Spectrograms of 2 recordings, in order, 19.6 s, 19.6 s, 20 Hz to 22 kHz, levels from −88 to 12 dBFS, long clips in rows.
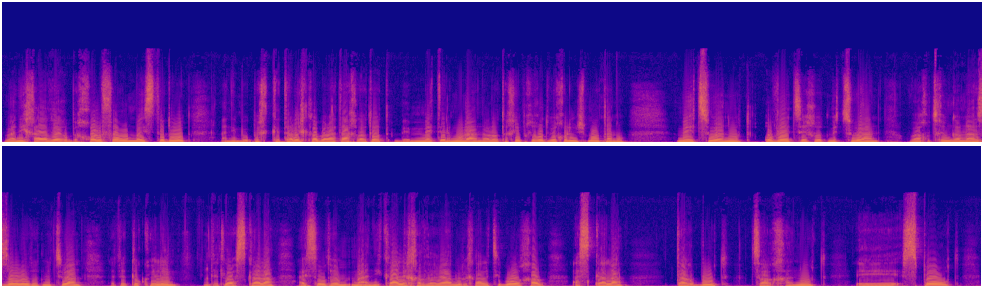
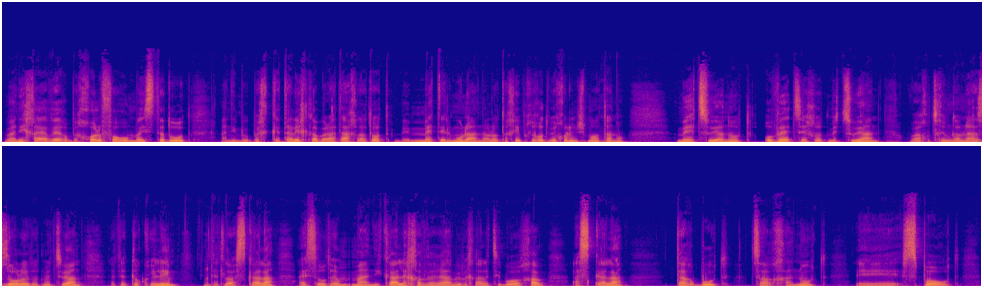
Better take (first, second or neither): second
